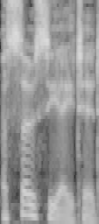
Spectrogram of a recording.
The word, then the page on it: associated: British English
